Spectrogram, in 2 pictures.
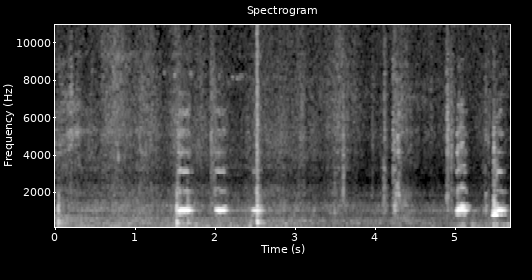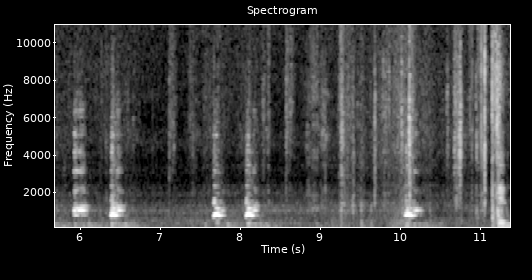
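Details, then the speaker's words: VAZ 2115 parked with engine off, rocked by hand, camera on rear shelf: short squeaky creaks about every half second from the rear; not the rear seatback, owner suspects somewhere near the strut. "слышали скрип вот сидушку откинул Так что ни хрена это не здесь скрипит скрипит где-то со стороны стойки что ли"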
